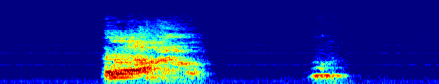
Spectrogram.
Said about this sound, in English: Wait a minute, I'm going to sneeze.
